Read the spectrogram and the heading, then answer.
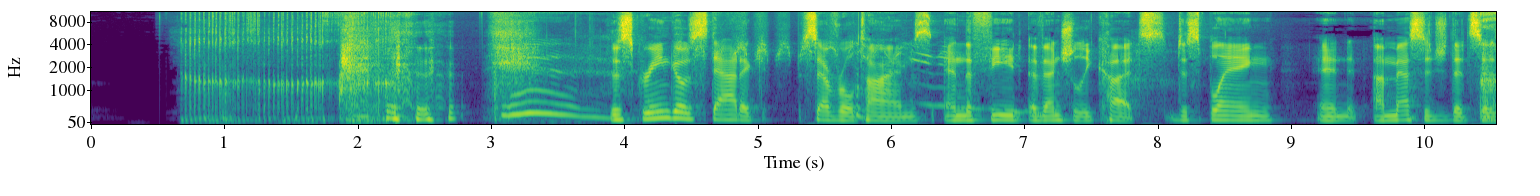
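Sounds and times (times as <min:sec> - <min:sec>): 
loud rasping snore: 0:00.6 - 0:02.2
laughter: 0:01.9 - 0:04.0, 0:04.7 - 0:08.1
speech: 0:02.2 - 0:10.5.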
